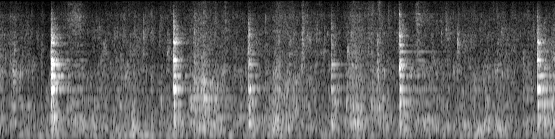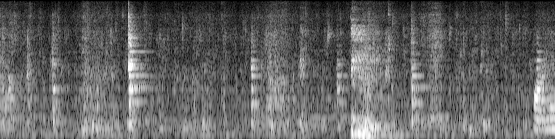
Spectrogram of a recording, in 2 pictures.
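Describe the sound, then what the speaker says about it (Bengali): Mixed vegetables with a spoonful of sugar being stirred in a pan, a quiet run of irregular scraping and clattering strokes with faint sizzling underneath. "আর একটু সবজিটা মেশাবো।"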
